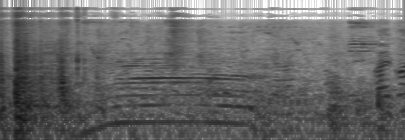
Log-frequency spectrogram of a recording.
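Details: Cattle at Gabtoli cattle market, Bangladesh, during unloading: a low, even moo held for over a second, preceded by knocks and followed by brief clatter and a short higher call.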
